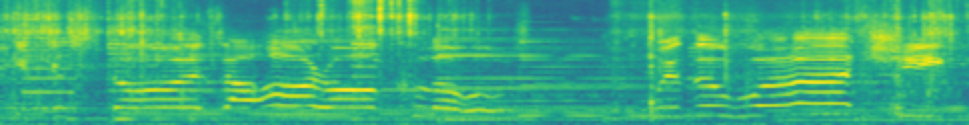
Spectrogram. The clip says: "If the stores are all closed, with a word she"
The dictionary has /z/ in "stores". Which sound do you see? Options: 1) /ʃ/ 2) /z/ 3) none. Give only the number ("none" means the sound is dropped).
2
